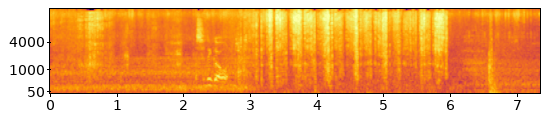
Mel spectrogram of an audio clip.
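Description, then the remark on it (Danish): Repeated rough scraping strokes across a hard surface as someone scrapes ice off their car windshield, with a steady rhythm, while a person talks briefly over it. “Afise min bil her.”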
